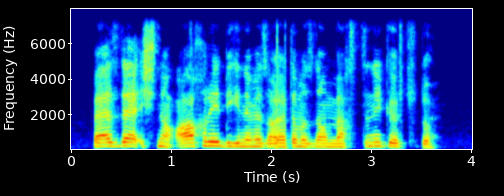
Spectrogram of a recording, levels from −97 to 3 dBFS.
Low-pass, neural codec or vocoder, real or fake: 7.2 kHz; vocoder, 44.1 kHz, 128 mel bands, Pupu-Vocoder; fake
